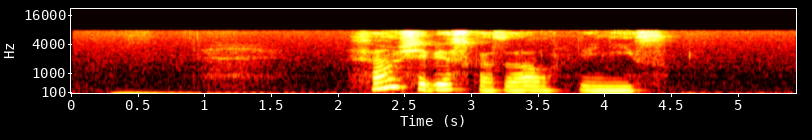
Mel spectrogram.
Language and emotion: Russian, sad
